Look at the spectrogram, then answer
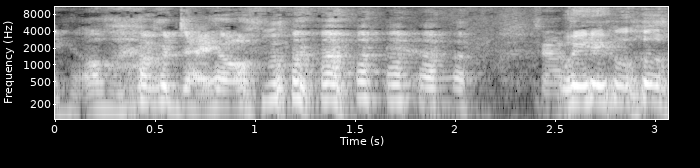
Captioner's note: laughing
